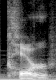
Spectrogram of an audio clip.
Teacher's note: car with a hard K rather than a ch sound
